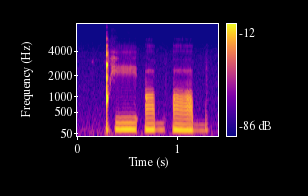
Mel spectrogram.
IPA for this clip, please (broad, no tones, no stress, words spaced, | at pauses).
ǃʰiːʔɒbʔɒb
